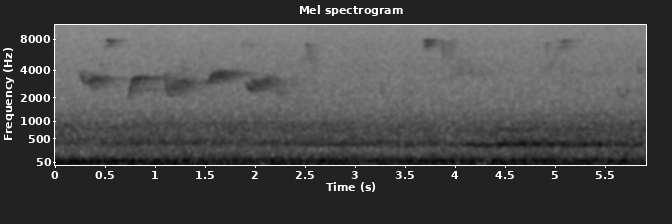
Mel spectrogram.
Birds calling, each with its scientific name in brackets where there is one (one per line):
unidentified bird
Scarlet Tanager (Piranga olivacea)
